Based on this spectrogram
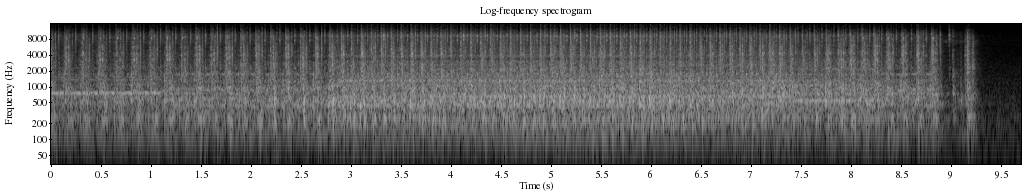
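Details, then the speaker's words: Singer Futura XL 550 sewing machine after repair stitches at a steady, even rhythm, then stops; the loud rattling and clanking from the bobbin area is gone. "you hear that there's no more rattling the problem has been resolved no more clanking and that bobbin no more rattling"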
